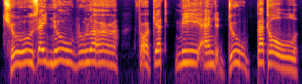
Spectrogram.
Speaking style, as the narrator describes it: the chief roared

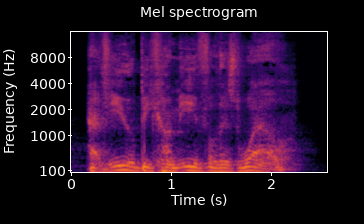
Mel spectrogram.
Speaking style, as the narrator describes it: Kente growled

